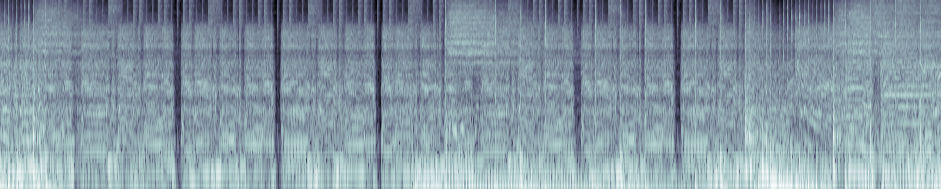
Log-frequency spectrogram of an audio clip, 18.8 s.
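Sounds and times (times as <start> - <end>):
heavy metal music for extreme sport: 0.0 - 18.8.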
